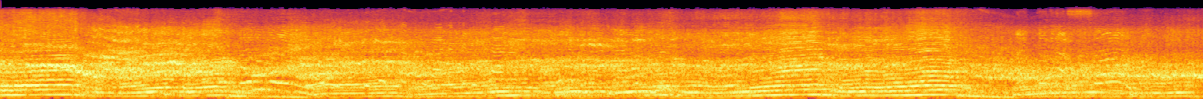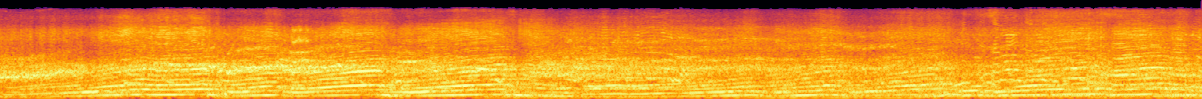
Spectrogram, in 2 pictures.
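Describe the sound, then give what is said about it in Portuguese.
Cars drifting at a drift championship, with continuous loud tire squeal and skidding over revving engines whose pitch repeatedly climbs and drops. “Aí a gente aqui também ficou olhando, pô, é muito louco, né? Sem comparação, nunca tinha visto um campeonato de drift.”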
